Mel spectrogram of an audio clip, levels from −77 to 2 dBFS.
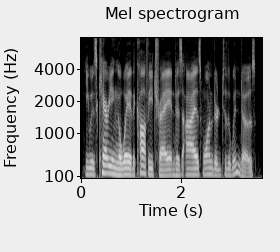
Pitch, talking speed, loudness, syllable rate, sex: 130 Hz, 230 wpm, -16 LUFS, 5.9 syllables/s, male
